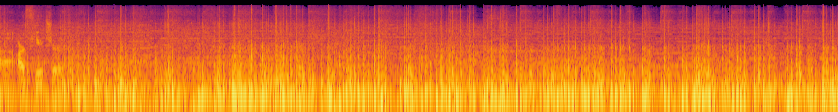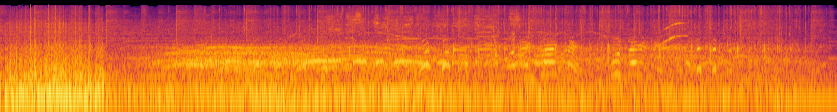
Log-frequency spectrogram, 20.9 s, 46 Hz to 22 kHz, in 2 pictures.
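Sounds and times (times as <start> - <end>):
fireworks bursting and crackling: 0.0 - 20.9
music: 0.0 - 20.9.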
